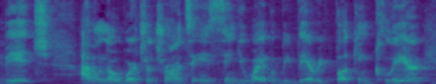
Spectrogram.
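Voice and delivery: normal talking voice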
